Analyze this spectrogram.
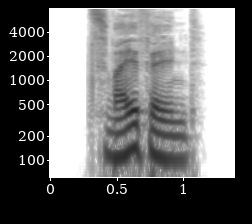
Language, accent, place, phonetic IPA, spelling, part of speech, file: German, Germany, Berlin, [ˈt͡svaɪ̯fl̩nt], zweifelnd, verb, De-zweifelnd.ogg
- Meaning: present participle of zweifeln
